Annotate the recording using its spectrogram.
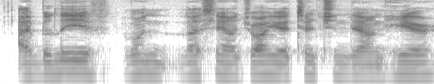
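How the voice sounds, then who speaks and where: The voice has a bright, sharp tone delivered in a flat monotone. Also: man. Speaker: language tutorial presenter. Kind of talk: screen-recorded tutorial. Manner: halting, many fillers.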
